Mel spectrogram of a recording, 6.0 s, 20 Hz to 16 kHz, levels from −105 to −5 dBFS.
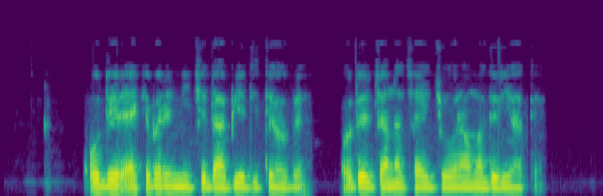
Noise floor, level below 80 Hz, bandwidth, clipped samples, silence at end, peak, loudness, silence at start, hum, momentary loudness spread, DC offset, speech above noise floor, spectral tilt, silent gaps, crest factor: -88 dBFS; -54 dBFS; 4.1 kHz; under 0.1%; 0.65 s; -2 dBFS; -18 LUFS; 0.85 s; none; 10 LU; under 0.1%; 71 dB; -11.5 dB/octave; none; 16 dB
